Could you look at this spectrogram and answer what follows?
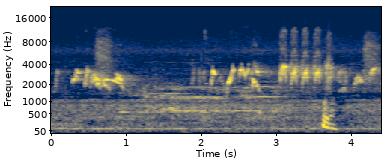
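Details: Wild Red-whiskered Bulbul being trapped on a winter morning in Kim Bôi, Hòa Bình, 3 January 2018: bright warbled phrase, pause, then a fast series of short whistled chirps, over a low steady hum.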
